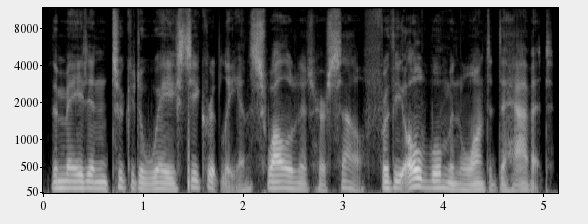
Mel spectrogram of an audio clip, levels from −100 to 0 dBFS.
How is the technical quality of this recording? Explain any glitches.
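One loud pop spoils the recording, from 1.45 to 1.48 s: a single sharp pop well above the speech, roughly 10 dB louder, while the speech carries on underneath. It is likely a brief electrical pulse, such as static or a switch or plug glitch, added to the signal and shaped by the circuits after it into a short thump.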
